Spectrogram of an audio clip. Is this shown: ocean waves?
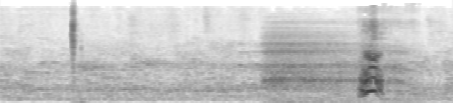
no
